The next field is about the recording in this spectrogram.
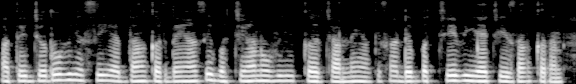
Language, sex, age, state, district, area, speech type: Punjabi, female, 30-45, Punjab, Jalandhar, urban, spontaneous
